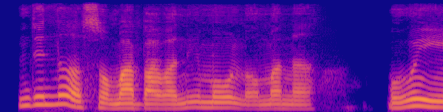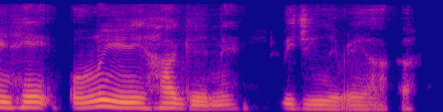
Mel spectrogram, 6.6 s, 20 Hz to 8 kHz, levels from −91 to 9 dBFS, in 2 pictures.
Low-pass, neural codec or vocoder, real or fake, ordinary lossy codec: 7.2 kHz; codec, 16 kHz, 1 kbps, X-Codec, HuBERT features, trained on LibriSpeech; fake; none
